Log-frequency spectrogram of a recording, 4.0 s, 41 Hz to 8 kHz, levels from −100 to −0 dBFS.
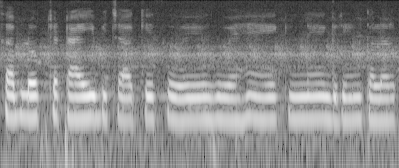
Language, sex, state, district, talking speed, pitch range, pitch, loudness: Hindi, female, Haryana, Jhajjar, 195 wpm, 185-195 Hz, 190 Hz, -16 LUFS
